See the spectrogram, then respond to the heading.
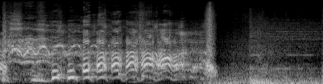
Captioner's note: all laugh; serious music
